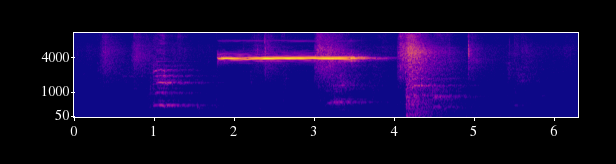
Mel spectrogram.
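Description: Kendo exchange in a large wooden hall. A kiai shout comes about a second in, then a steady high tone holds for about two seconds. About four seconds in, a sharp loud thud of a strike or stamping footwork on the wooden floor is followed by another shout.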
